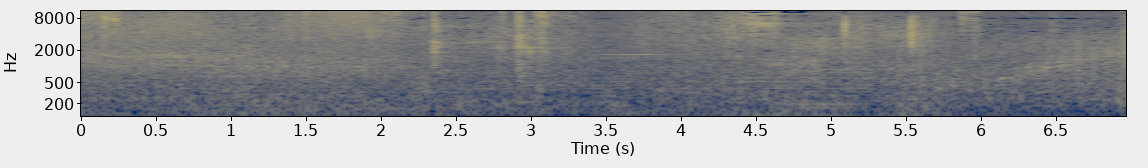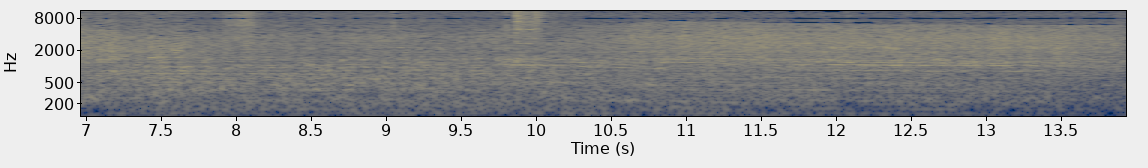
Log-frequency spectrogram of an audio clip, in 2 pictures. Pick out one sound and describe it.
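A spaceship engine roars steadily and grows louder as it lifts off.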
